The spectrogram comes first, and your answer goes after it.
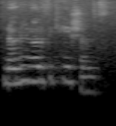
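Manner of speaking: ordinary talk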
